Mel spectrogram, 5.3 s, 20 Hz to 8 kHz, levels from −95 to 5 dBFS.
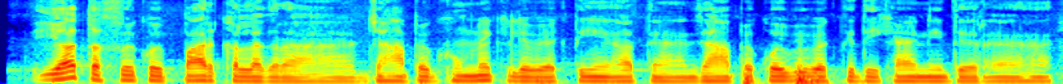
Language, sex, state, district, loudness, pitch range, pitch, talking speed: Hindi, male, Jharkhand, Palamu, -17 LUFS, 100-110 Hz, 105 Hz, 295 wpm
